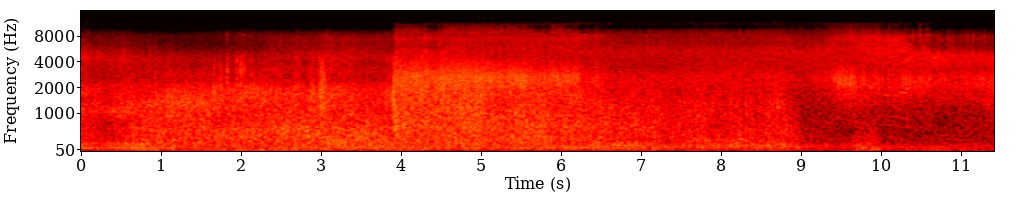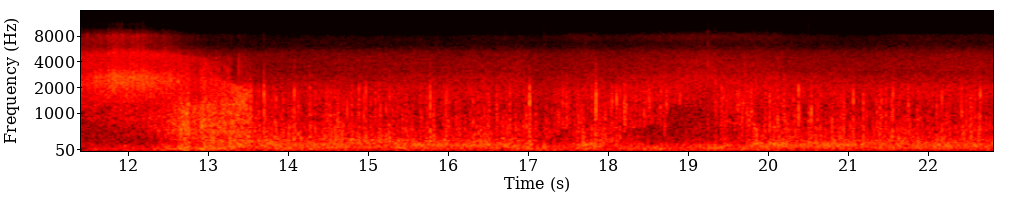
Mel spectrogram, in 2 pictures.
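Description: Strong wind rushes and buffets loudly past a microphone.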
